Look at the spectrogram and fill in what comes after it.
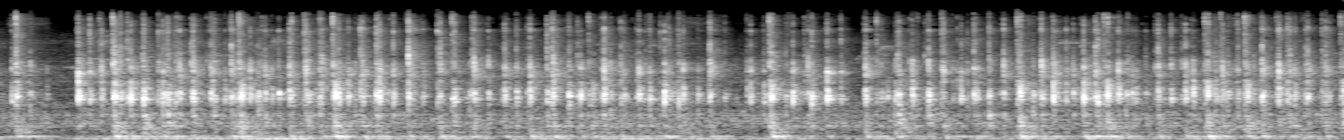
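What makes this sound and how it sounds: Fingertips of both hands type fast on a white RGB-backlit mechanical keyboard with plastic keycaps and a hollow plastic case. A dense, steady stream of short, bright, clacky key clicks runs throughout, each one dying away almost instantly. Brief lulls occur near the start and around the six-second mark.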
